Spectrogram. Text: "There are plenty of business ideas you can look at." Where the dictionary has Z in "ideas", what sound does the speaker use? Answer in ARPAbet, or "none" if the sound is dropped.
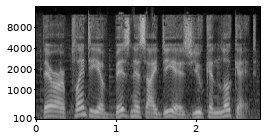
Z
